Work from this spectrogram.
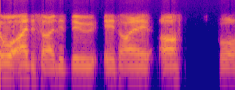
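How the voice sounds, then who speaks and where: A man speaks with a medium pitch. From East London. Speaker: army veteran, charity founder. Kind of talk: interview answer.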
